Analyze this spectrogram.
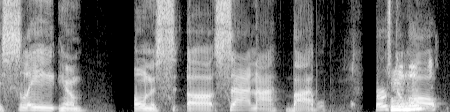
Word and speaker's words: Sinai: him on the uh Sinai Bible. First of all, Billy was mispronouncing it. It is the Mount Sinai Bible and he was calling it damn like the Cyanide Bible or something. That's a poison.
